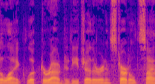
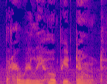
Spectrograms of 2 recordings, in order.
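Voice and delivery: much softer confidential aside; undertone; 9 dB quieter than usual. Acted. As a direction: lean in and say it privately. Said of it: "added in an undertone".

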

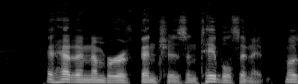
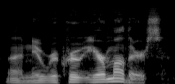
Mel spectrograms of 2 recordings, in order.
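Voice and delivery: lightly voiced gruff dwarf; a hint of dwarven gruffness. A narrator's reading. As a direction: size up a newcomer as a gruff smith. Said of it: "said the dwarf in a gruff voice".

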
